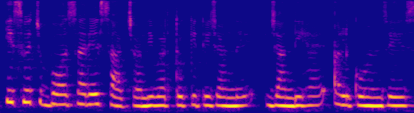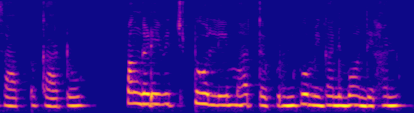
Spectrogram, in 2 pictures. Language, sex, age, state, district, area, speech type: Punjabi, female, 18-30, Punjab, Muktsar, rural, spontaneous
